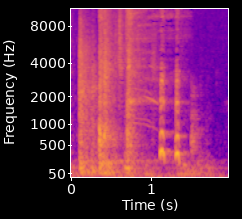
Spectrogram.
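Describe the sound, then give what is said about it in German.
A dog squeezes in and knocks a water bottle over; it clatters to the floor in a quick series of hollow thuds and bounces, the last two knocks sharp and distinct before it settles into quiet. “Der Hund hat sich hier gerade reingepresst und die Wasserflasche runtergeworfen.”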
